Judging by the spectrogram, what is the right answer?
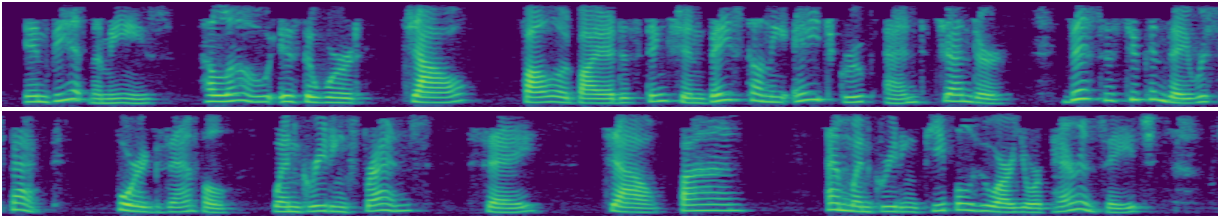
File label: Vietnamese, hello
